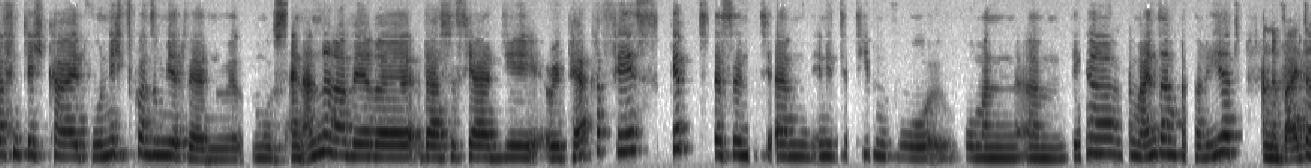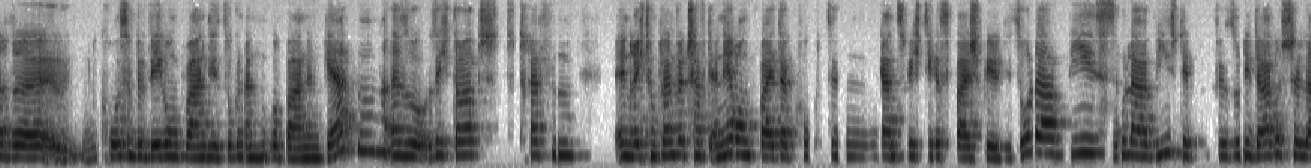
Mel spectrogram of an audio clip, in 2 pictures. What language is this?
German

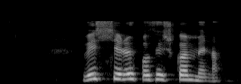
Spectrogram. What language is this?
Icelandic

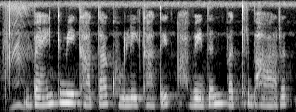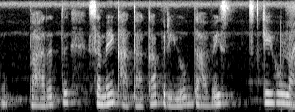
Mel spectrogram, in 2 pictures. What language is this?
Bhojpuri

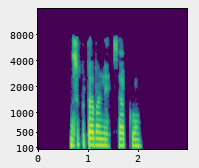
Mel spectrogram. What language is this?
Pashto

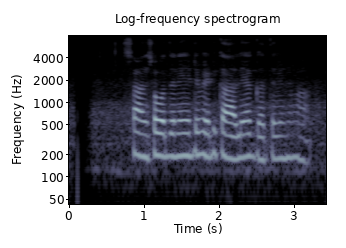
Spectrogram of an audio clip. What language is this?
Sinhala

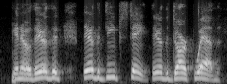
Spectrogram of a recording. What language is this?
English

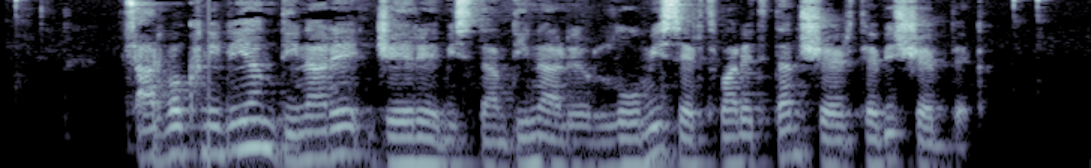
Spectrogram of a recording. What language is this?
Georgian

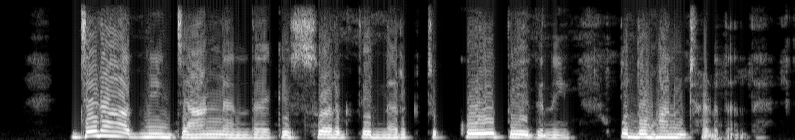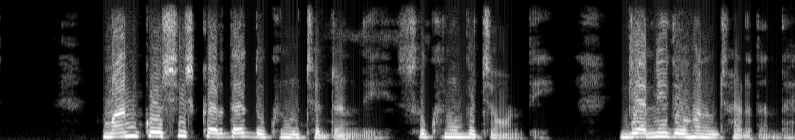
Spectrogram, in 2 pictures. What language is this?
Punjabi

